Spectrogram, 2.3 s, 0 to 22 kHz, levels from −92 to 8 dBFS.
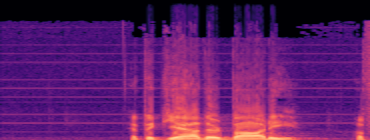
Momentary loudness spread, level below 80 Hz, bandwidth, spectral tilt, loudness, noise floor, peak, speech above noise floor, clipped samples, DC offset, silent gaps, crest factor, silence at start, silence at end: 16 LU; -50 dBFS; 18.5 kHz; -5.5 dB/octave; -8 LUFS; -46 dBFS; 0 dBFS; 38 dB; 1%; under 0.1%; none; 10 dB; 0.8 s; 0 s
